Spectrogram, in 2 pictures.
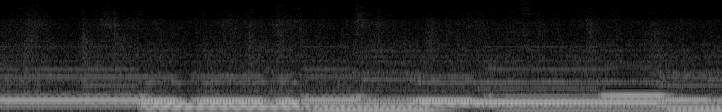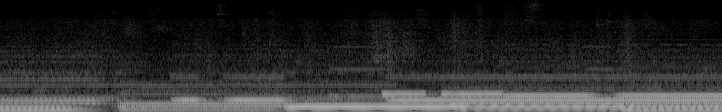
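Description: Organ playing slow held chords over a deep bass line, with the chords changing every second or two and a brief drop in loudness about ten seconds in.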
